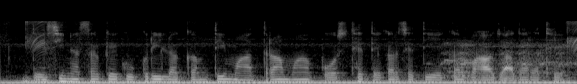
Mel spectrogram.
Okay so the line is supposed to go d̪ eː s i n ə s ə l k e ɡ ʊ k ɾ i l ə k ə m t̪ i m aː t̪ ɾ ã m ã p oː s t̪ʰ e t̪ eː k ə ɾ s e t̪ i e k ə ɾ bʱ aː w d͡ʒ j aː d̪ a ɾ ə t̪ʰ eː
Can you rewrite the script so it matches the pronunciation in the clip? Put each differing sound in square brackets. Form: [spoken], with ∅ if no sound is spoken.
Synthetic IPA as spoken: d̪ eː s i n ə s ə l k e ɡ ʊ k ɾ i l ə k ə m t̪ i m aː t̪ ɾ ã m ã p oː s t̪ʰ e t̪ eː k ə ɾ s e t̪ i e k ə ɾ bʱ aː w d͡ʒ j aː d̪ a ɾ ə t̪ʰ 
